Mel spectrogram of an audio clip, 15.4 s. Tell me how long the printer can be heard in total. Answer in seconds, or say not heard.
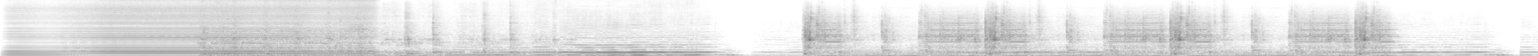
10 s.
